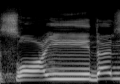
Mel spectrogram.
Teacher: बाज़ बच्चे सीन से पढ़ते हैं सईदन, यहाँ है सौद, क्या है? सौद, मोटा करेंगे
